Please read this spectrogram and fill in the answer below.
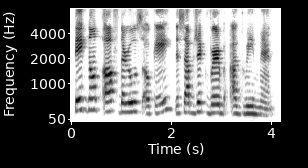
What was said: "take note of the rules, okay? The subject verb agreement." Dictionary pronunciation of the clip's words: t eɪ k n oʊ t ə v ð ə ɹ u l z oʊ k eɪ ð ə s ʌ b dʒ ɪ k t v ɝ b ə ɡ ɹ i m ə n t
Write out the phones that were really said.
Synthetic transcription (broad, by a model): t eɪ k n oʊ t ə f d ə ɹ u l s oʊ k eɪ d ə s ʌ b dʒ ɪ k t v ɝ b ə ɡ ɹ i m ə n t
